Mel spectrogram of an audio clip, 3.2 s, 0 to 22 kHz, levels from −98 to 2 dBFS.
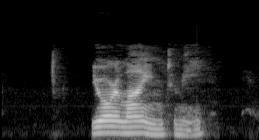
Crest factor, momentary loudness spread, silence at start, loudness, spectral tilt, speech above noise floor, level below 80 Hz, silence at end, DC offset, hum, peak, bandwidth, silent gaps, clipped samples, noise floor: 20 dB; 18 LU; 0.65 s; -25 LUFS; -7 dB/octave; 56 dB; -70 dBFS; 0.7 s; under 0.1%; none; -8 dBFS; 6.8 kHz; none; under 0.1%; -81 dBFS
